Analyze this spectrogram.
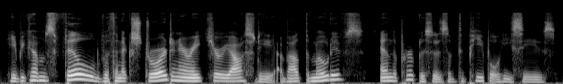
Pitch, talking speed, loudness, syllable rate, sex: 155 Hz, 180 wpm, -17 LUFS, 6.2 syllables/s, female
